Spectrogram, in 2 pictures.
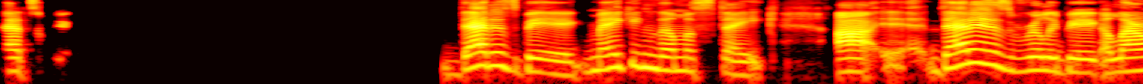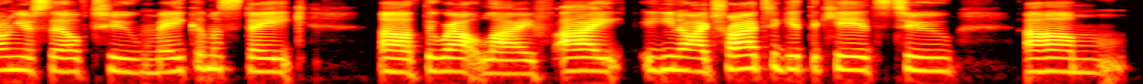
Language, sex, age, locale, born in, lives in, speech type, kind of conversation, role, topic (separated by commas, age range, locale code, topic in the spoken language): English, female, 45-49, en-US, United States, United States, conversation, unstructured, none, What memory still motivates you to take action?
